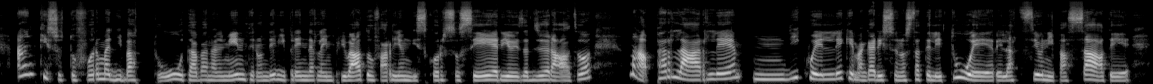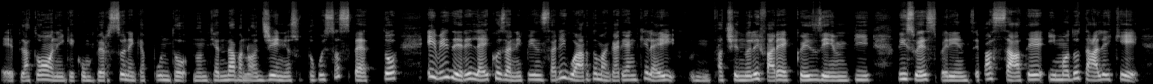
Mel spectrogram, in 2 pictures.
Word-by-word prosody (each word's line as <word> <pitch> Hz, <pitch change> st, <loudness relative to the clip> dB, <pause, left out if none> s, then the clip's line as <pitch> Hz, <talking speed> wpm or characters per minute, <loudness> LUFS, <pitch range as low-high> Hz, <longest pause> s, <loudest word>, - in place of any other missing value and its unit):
anche 425 Hz, -5 st, -2 dB
sotto 210 Hz, -4 st, -4 dB
forma 235 Hz, +4 st, -2 dB
di 215 Hz, 0 st, -4 dB
battuta, 205 Hz, +1 st, -2 dB
banalmente, 205 Hz, +3 st, -2 dB
non 185 Hz, 0 st, -6 dB
devi 220 Hz, 0 st, -2 dB
prenderla 200 Hz, -1 st, -3 dB
in 190 Hz, 0 st, -4 dB
privato 190 Hz, +3 st, +3 dB
o -, -, -3 dB
fargli 195 Hz, +1 st, -2 dB
un 195 Hz, -, -2 dB
discorso 195 Hz, +2 st, -3 dB
serio, 195 Hz, +1 st, +3 dB
esagerato, 195 Hz, +6 st, +1 dB, 0.5 s
ma -, -, +5 dB
parlarle, 265 Hz, -1 st, +2 dB
mhmm, 230 Hz, -2 st, -3 dB
di 300 Hz, +8 st, -3 dB
quelle 245 Hz, -3 st, +1 dB
che 275 Hz, -3 st, -2 dB
magari 200 Hz, 0 st, 0 dB
sono 195 Hz, -1 st, -2 dB
state 210 Hz, +1 st, -3 dB
le 185 Hz, -1 st, -2 dB
tue 195 Hz, -, +2 dB
relazioni 190 Hz, +2 st, -2 dB
passate, 180 Hz, -1 st, +2 dB, 0.2 s
ehm, -, -, -6 dB
platoniche, 180 Hz, 0 st, -1 dB
con 180 Hz, +1 st, -7 dB
persone 185 Hz, +4 st, -1 dB
che 185 Hz, -, -13 dB
appunto 195 Hz, -1 st, -4 dB
non 185 Hz, 0 st, -6 dB
ti 190 Hz, -, -10 dB
andavano 195 Hz, 0 st, 0 dB
a -, -, -4 dB
genio 195 Hz, -1 st, +1 dB
sotto 200 Hz, 0 st, -9 dB
questo 220 Hz, -, -3 dB
aspetto, 255 Hz, -, +2 dB, 0.3 s
e 355 Hz, -, +4 dB
vedere 265 Hz, -7 st, +4 dB
lei 215 Hz, -3 st, +2 dB
cosa 250 Hz, -5 st, +1 dB
ne 185 Hz, -1 st, -3 dB
pensa 220 Hz, +1 st, -1 dB
a -, -, -2 dB
riguardo, 255 Hz, -7 st, +1 dB
magari 195 Hz, -2 st, -3 dB
anche 210 Hz, +5 st, -4 dB
lei 195 Hz, -4 st, +1 dB
f -, -, -26 dB
mhmm, 180 Hz, -1 st, -9 dB
facendole 200 Hz, +3 st, +1 dB
fare, 205 Hz, +1 st, +3 dB
ecco, 200 Hz, +1 st, -1 dB
esempi 200 Hz, 0 st, +1 dB, 0.3 s
di 250 Hz, 0 st, +2 dB
sue 215 Hz, -4 st, +5 dB
esperienze 190 Hz, -3 st, -1 dB
passate 225 Hz, -2 st, +3 dB
in 220 Hz, -1 st, -2 dB
modo 220 Hz, +6 st, 0 dB
tale 225 Hz, -1 st, +2 dB
che, 445 Hz, -, +1 dB
205 Hz, 180 wpm, -21 LUFS, 190-230 Hz, 0.5 s, ma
